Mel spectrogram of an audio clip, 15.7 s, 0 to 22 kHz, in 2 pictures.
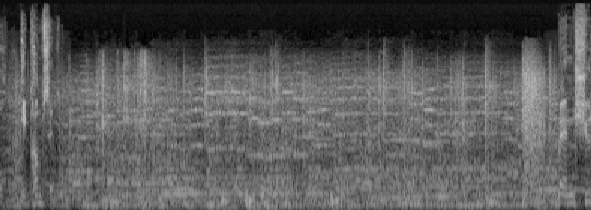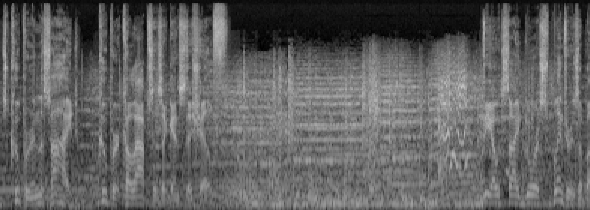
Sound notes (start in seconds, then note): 0.1 dramatic music swelling; 6.9 gunshot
